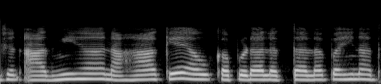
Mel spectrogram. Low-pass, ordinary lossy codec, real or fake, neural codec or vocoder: 7.2 kHz; none; fake; codec, 16 kHz in and 24 kHz out, 1 kbps, XY-Tokenizer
